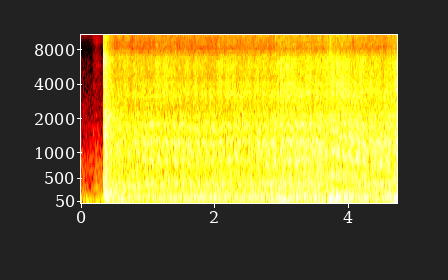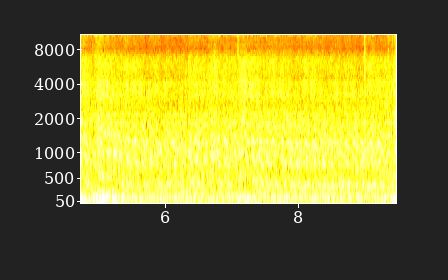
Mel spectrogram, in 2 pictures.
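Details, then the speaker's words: 1969 Ford F100 after carburetor rebuild, retried with check ball removed; cranks, catches and runs steady but lean-sounding; float bowl not filling. "Something's wrong. The float or the bowl was not even filling up, so something's wrong."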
